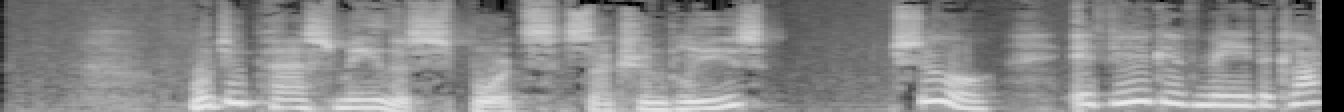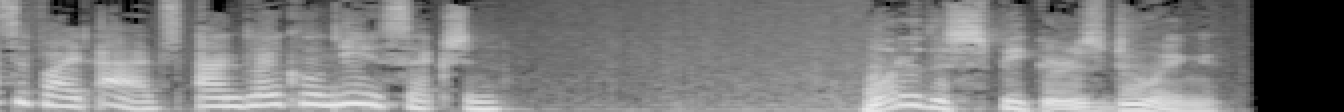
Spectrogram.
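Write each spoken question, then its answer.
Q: What are the speakers doing?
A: Reading a newspaper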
